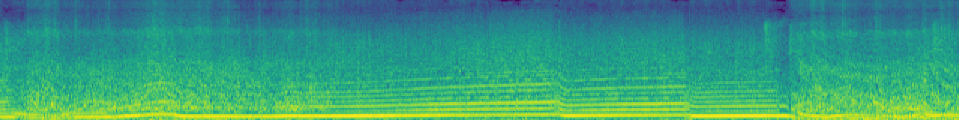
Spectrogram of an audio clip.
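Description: A rally car engine revs high, rising through the gears.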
